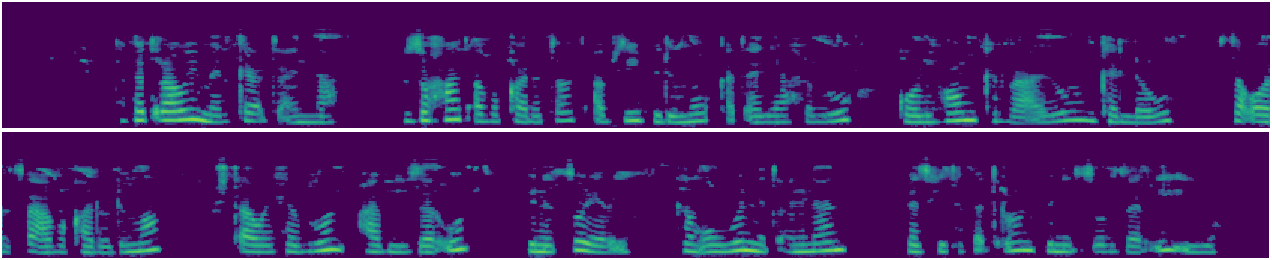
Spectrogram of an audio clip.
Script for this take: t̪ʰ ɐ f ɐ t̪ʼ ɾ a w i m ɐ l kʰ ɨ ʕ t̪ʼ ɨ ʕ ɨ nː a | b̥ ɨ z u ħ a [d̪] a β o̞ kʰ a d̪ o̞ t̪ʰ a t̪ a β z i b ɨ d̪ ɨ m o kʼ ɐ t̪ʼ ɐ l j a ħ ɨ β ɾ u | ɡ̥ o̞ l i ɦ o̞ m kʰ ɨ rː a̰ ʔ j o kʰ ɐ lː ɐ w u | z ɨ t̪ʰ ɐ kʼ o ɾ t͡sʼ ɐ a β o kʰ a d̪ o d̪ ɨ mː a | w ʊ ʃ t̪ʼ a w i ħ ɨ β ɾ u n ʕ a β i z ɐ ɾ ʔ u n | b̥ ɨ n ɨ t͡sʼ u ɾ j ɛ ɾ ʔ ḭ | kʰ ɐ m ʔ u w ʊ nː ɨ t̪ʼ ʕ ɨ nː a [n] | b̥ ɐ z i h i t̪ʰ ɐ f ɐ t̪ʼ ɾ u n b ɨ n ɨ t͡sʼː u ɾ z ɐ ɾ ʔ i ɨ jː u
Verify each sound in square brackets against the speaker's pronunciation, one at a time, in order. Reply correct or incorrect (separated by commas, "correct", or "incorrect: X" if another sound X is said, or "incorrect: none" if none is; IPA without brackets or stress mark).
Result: incorrect: t̪, correct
